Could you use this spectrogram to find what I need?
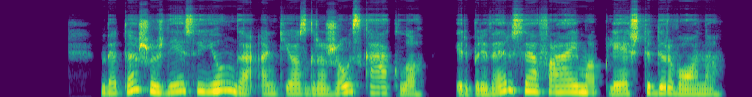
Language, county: Lithuanian, Alytus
